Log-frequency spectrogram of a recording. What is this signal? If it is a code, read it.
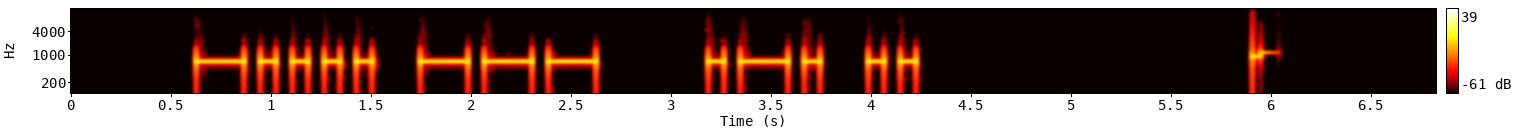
Morse code, heard as a keyed tone, about 15 wpm, 700 Hz. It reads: 6O RI
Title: Winter Field Day Exchanges Encore 15wpm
